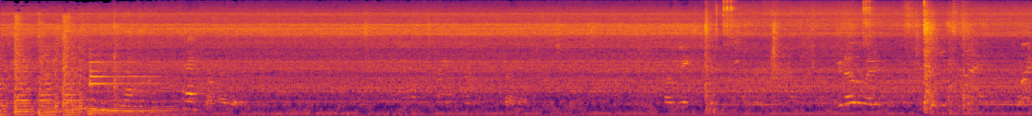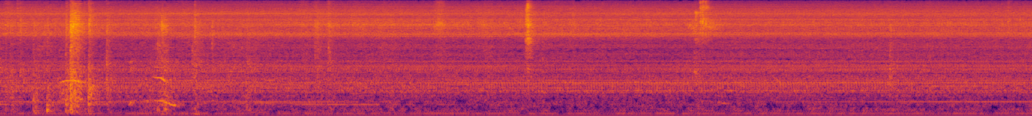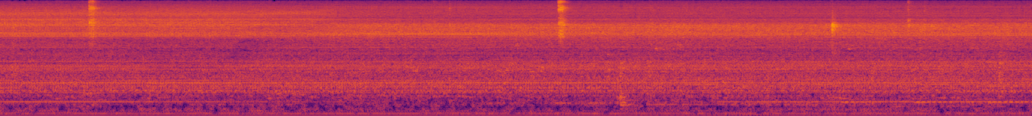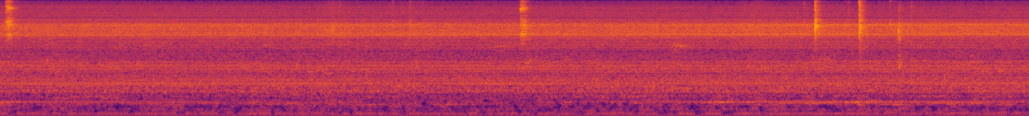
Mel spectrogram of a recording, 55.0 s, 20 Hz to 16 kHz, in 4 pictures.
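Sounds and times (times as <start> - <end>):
dental instrument whining: 2.7 - 21.1, 34.2 - 55.0.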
